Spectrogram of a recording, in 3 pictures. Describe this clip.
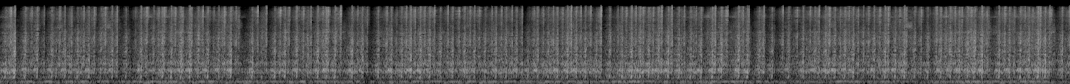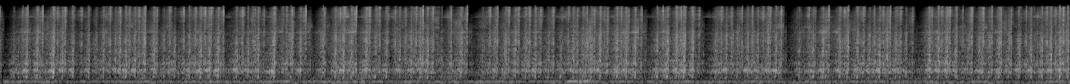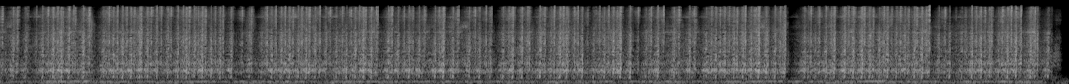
In Man of La Mancha a moving stairway descends to the stage. I made a loop of chain hung over a catwalk railing, and running over a peace of conduit. I recorded the sound as a stage hand ran the chain over the rail. Chains Reversed is the reversed version. I played both versions at the same time and stopped it with the Stairway down sound.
